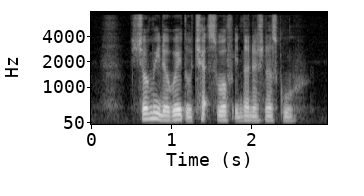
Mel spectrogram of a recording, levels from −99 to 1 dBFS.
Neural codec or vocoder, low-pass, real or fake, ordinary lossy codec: vocoder, 22.05 kHz, 80 mel bands, Vocos; 7.2 kHz; fake; none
